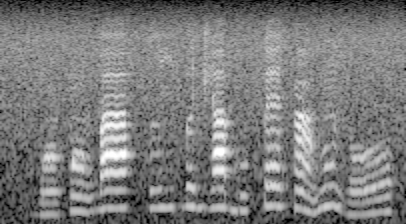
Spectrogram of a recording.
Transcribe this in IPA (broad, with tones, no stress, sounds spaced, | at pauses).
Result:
ɡ͡b ɔ̃˨ k͡p ɔ̃˧ ɡ͡b a˦ | l i˦ ɓ ə˦ d͡ʒ a˦ b u˦ k͡p ɛ˦ k ã˦˨ ɡʷ ũ˦ z oː˨˦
